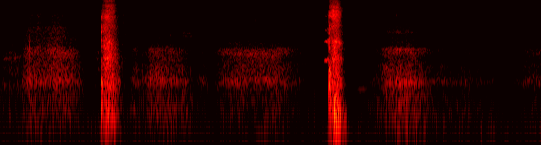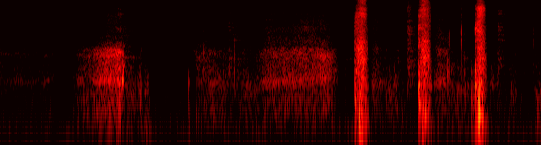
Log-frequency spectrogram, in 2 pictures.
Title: Long induced sneezing fit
